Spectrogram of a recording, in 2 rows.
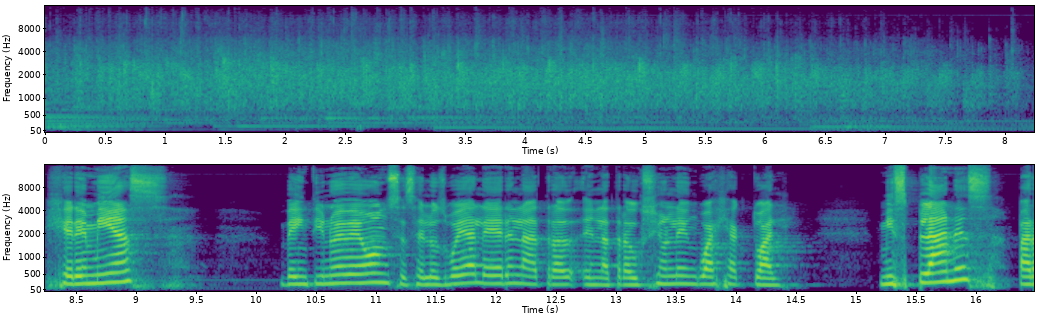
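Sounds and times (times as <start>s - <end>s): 
audience applauding: 0.0s - 8.3s
speech: 8.4s - 9.1s, 10.3s - 14.5s, 15.2s - 16.4s.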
